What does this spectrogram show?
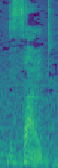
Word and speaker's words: decide: look at this one decide so we have got two syllables the first one is d and the second one is side inside has got i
